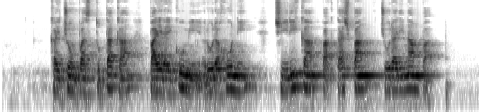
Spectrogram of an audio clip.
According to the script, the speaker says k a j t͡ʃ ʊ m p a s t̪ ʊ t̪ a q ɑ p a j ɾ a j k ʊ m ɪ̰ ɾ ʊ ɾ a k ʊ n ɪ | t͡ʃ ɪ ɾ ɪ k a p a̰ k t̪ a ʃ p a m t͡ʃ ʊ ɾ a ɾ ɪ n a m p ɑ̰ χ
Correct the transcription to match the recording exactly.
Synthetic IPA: k a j t͡ʃ ʊ m p a s t̪ ʊ t̪ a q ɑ p a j ɾ a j k ʊ m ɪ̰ ɾ ʊ ɾ a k ʊ n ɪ | t͡ʃ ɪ ɾ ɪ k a p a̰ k t̪ a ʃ p a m t͡ʃ ʊ ɾ a ɾ ɪ n a m p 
